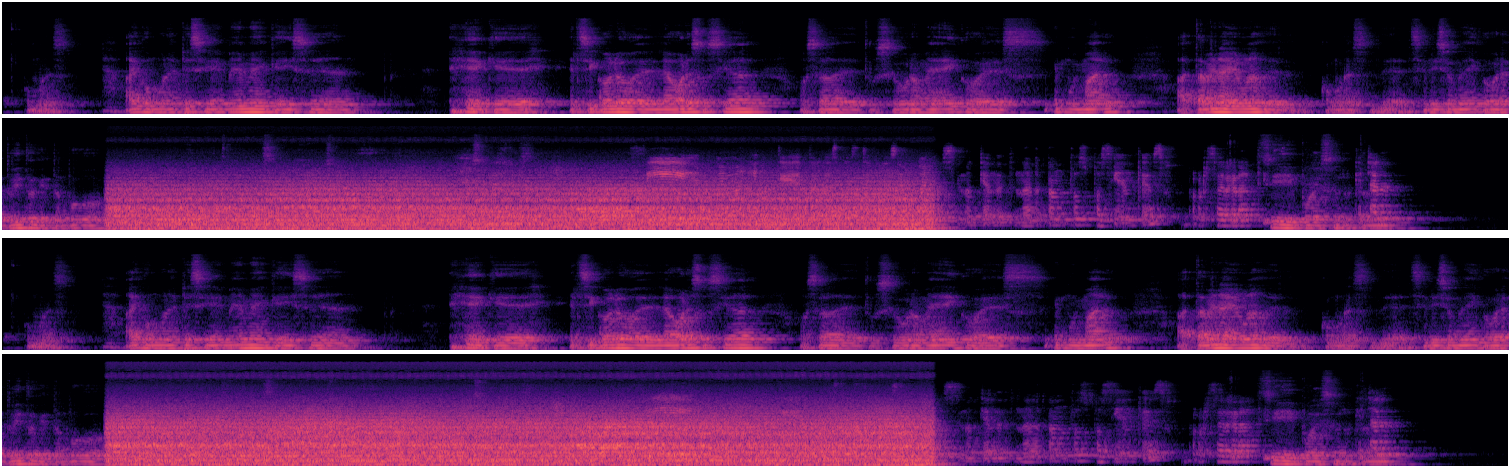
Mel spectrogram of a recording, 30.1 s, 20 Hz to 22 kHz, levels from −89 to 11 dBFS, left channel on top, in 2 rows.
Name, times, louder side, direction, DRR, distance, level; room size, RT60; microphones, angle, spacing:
voice 1, 0.2-0.6 1.0-3.5 4.5-5.4 5.7-7.6 8.0-11.1 11.5-19.3 19.7-20.2 27.7-28.9, equal, 20° left, 0 dB, 5.2 m, -33 dB
sound 1, 16.1-24.4, right 3 dB, 45° right, 0.8 m, -24 dB
voice 2, 19.6-20.4 21.5-26.7 27.1-27.8 28.7-28.9, left 1 dB, 90° left, 1 dB, 5.1 m, -38 dB
20.5 x 9.8 x 2.7 m, 0.86 s
head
